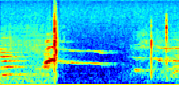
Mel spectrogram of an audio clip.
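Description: A high-pitched human vocal cry, about a second long: it rises sharply, then holds a single pitch that slides gently down and fades. It follows a moment of speech.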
